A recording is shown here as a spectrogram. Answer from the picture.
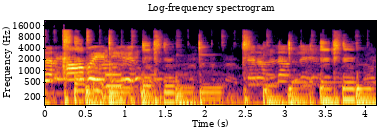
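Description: Live band music: a sung melody over a strong, repeated electric bass line and a steady beat. The voice line is plainest in the first second.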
